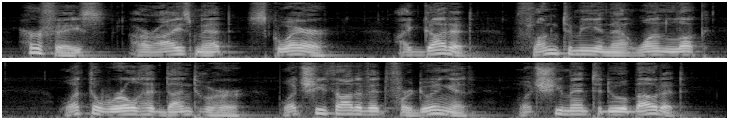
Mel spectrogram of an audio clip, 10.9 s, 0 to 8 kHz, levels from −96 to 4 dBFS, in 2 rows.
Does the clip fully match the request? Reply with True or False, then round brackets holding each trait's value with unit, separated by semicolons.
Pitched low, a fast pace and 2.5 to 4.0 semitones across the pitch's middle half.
False (125 Hz; 210 wpm; 4.4 semitones)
